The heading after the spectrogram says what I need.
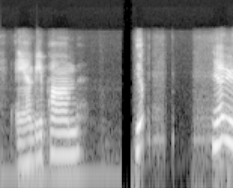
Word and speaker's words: Ambipom: hope I'll be I'm saying its name right ambipom yep no you're saying it right yeah I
